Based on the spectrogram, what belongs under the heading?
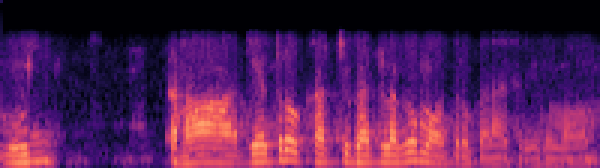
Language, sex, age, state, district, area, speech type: Sindhi, male, 30-45, Madhya Pradesh, Katni, rural, conversation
